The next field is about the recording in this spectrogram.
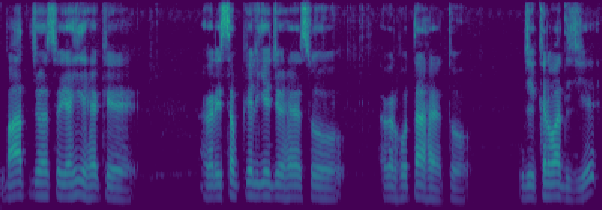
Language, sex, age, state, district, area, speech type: Urdu, male, 30-45, Bihar, Madhubani, rural, spontaneous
